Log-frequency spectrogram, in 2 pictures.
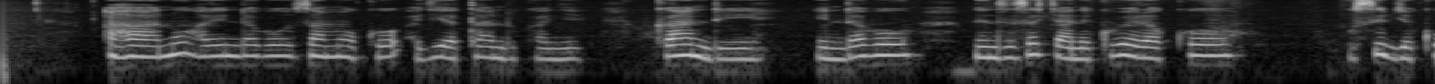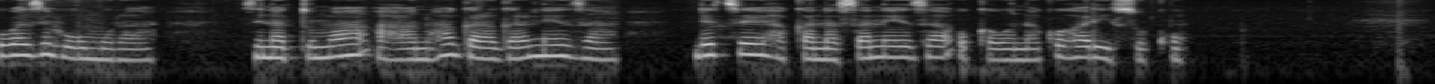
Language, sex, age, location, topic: Kinyarwanda, female, 36-49, Huye, agriculture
